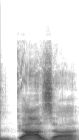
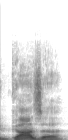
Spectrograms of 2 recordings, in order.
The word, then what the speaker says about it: Gaza: AA in Hebrew is Gaza in English because in Arabic the Ain is a hard G okay so that's why it's called the Gaza Strip not the Aza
